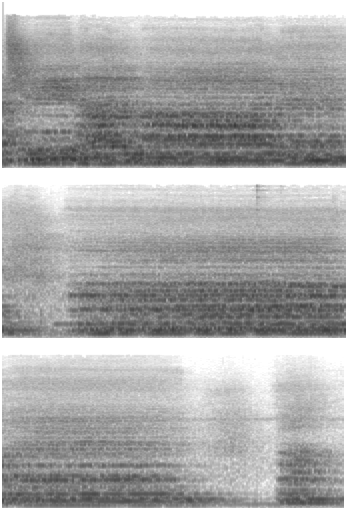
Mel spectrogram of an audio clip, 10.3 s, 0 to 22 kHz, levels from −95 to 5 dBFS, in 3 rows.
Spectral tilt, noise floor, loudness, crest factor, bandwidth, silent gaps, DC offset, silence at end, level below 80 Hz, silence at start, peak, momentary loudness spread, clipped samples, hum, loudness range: -5 dB/octave; -47 dBFS; -24 LUFS; 16 dB; 16 kHz; none; under 0.1%; 0 s; -58 dBFS; 0 s; -8 dBFS; 12 LU; under 0.1%; none; 6 LU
